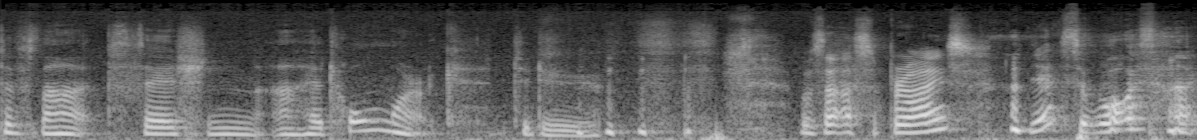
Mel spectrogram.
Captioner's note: both laugh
